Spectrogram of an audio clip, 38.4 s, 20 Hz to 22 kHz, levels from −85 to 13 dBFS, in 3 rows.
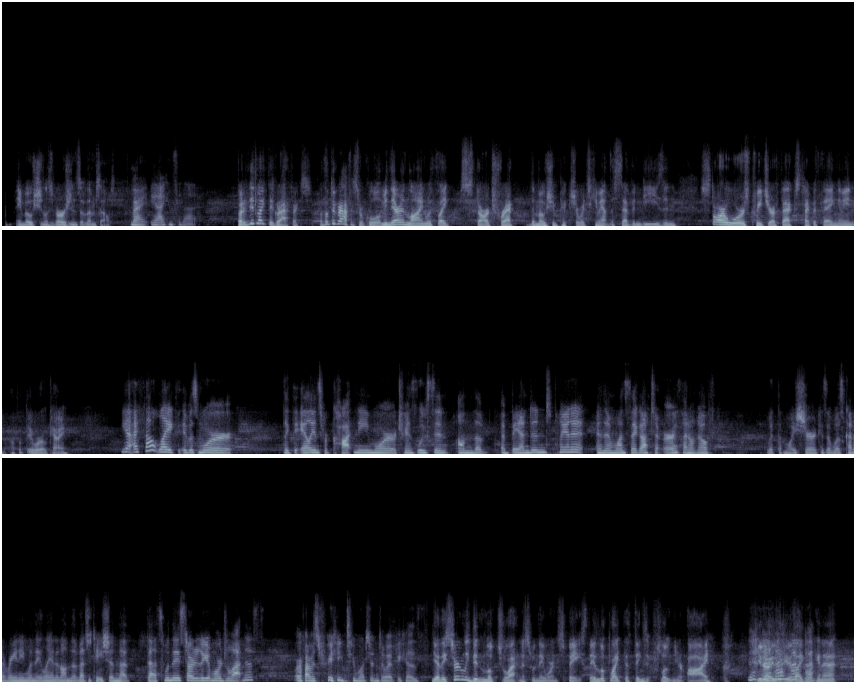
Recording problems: echo of what is said; faint; throughout; 530 ms later, 25 dB below the speech
garbled, watery; slightly; nothing above 7.5 kHz

